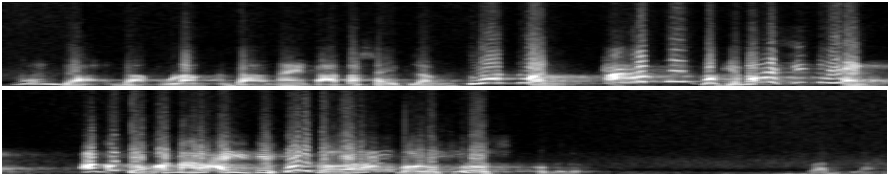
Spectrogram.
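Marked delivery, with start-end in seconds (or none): 2.3-6.9 high loud protesting whine; exasperated complaint. Retold or imitated. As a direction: protest to God. Complaining to God. (protes kesal kepada Tuhan)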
